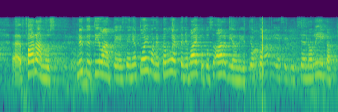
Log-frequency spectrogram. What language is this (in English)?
Finnish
